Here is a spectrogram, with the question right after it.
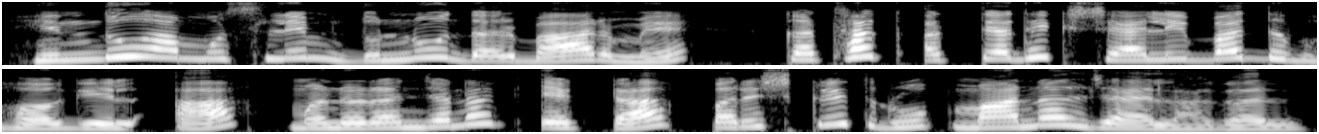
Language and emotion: Maithili, neutral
